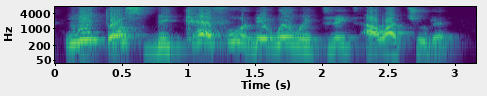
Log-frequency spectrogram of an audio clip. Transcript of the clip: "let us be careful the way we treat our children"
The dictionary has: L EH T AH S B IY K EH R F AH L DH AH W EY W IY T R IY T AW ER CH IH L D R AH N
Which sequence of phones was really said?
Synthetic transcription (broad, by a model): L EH T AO S B IY K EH F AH L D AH W EY W IY T R IY T AW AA CH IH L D R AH N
